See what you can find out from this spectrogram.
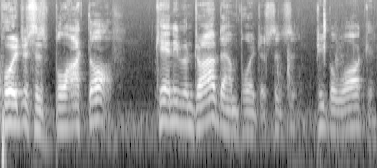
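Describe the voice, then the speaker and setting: At a moderate pace, a man with a New Orleans accent speaks in a dark, mellow tone. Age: old. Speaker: chef. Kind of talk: casual chat.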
